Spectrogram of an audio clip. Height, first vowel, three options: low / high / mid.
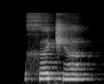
low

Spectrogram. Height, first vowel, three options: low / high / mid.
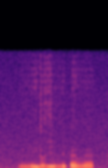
high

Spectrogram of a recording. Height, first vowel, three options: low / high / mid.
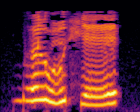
mid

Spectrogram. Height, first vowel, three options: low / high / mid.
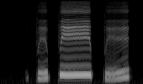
high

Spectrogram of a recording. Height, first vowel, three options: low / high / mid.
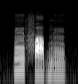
high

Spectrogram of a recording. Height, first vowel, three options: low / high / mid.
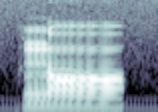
mid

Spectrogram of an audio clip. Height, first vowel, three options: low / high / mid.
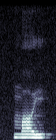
low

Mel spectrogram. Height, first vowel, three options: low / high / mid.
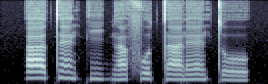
low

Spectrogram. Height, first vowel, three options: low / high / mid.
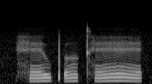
mid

